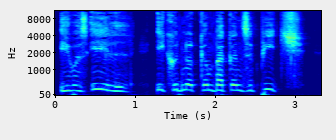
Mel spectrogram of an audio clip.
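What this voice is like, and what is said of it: Imitates another person's voice. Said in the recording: “I can do my Claude Puel voice”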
